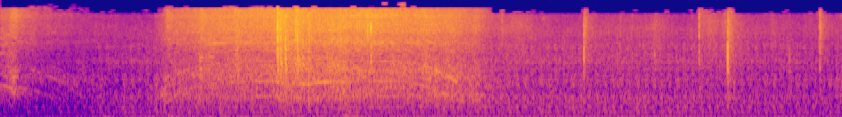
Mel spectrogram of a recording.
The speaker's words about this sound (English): Mark even had to pull a chainsaw out of the back to remove a tree that was in the way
